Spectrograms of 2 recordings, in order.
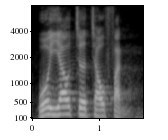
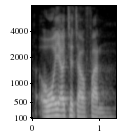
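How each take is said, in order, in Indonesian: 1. Frasa itu diucapkan lambat. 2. Frasa itu diucapkan cepat.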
